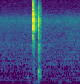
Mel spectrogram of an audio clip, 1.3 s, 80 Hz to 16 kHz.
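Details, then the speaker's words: Porsche 944 (1985.1) DME relay bench test with 12 V applied, positive to pin 86 and negative to pin 85: a crisp double click then another click as the relay switches; the later 0.8–0.9 ohm reading across pins 30–87 shows the relay is bad. "did hear the relay switch and now this should be the same reading"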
